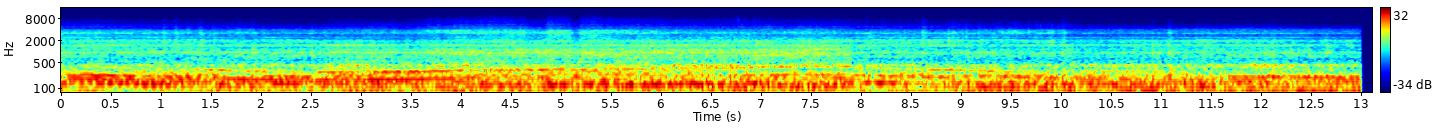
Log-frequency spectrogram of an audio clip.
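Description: Pro Truck race engine heard from inside the cab at racing speed, loud and steady, its pitch climbing and then falling as it is driven. The sound cuts off suddenly near the end.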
